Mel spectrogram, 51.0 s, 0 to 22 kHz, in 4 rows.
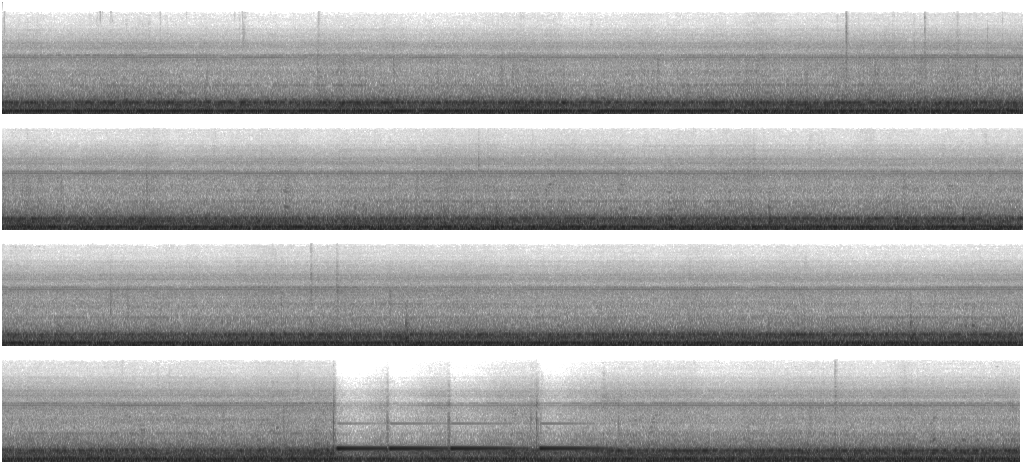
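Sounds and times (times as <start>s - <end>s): turboprop engines droning: 0.0s - 51.0s
mid-pitched tone with gaps: 42.4s - 47.2s.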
